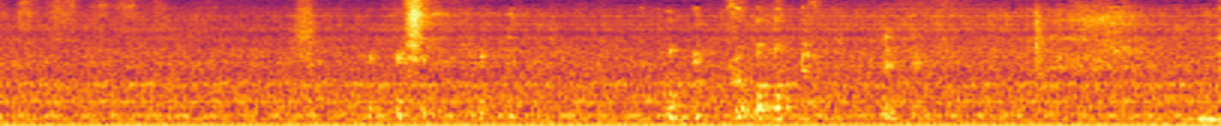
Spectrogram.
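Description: Steady low hum in a small room, with a few faint clicks and a brief faint voice-like murmur about halfway through.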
